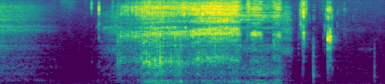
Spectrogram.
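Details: Dog sleeping: a single long, rough, noisy breath followed by a few soft clicks and snuffles; snoring.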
